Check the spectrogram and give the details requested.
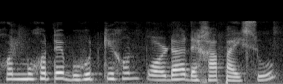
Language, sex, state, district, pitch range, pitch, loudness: Assamese, female, Assam, Kamrup Metropolitan, 200-255 Hz, 235 Hz, -14 LUFS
